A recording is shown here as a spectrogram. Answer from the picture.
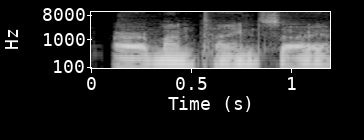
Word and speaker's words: Mantine: Then we have time is already used unfortunately on mantime or mantine. Sorry, I mispronounced it there.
